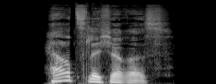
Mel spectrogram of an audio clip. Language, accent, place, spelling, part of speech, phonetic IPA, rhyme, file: German, Germany, Berlin, herzlicheres, adjective, [ˈhɛʁt͡slɪçəʁəs], -ɛʁt͡slɪçəʁəs, De-herzlicheres.ogg
- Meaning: strong/mixed nominative/accusative neuter singular comparative degree of herzlich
